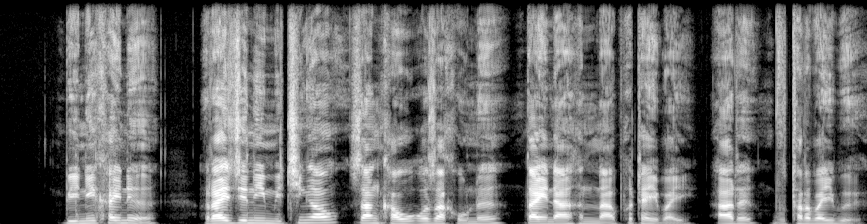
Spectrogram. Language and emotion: Bodo, neutral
